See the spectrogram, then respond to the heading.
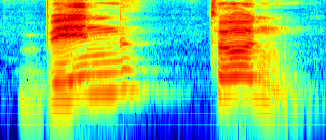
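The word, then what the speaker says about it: بنت: Binton se prononce Bint.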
